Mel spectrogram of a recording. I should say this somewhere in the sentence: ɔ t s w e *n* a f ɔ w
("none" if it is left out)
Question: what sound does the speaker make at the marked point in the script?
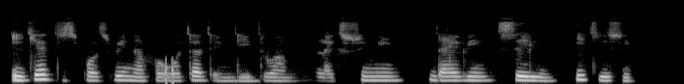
n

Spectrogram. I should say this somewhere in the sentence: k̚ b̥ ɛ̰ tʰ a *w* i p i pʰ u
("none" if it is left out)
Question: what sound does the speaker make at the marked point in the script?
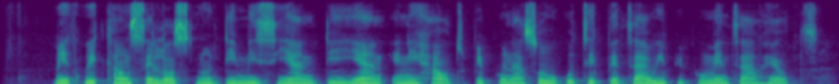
w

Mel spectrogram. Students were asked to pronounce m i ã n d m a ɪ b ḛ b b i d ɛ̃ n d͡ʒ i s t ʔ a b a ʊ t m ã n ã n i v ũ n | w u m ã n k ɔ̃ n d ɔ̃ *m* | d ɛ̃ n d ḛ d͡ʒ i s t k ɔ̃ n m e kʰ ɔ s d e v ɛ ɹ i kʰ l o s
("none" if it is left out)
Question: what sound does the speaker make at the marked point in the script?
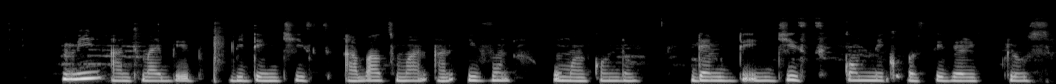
m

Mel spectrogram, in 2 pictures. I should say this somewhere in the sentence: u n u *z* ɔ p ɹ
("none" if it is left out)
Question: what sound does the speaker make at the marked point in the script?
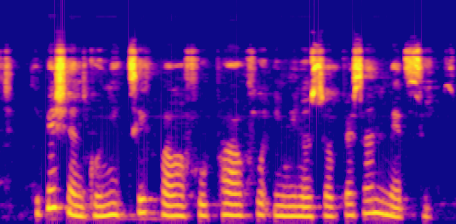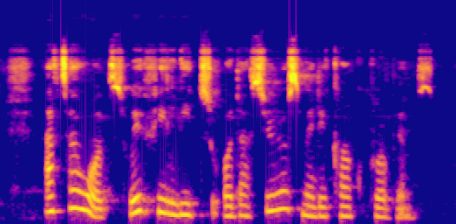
s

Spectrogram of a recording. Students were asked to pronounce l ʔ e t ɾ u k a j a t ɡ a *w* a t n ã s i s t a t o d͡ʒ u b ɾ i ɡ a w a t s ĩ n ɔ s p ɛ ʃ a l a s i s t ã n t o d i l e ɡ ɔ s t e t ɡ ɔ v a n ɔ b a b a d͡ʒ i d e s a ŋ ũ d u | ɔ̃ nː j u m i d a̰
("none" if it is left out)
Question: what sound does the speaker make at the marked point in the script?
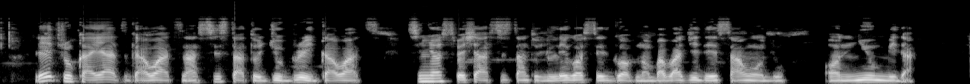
w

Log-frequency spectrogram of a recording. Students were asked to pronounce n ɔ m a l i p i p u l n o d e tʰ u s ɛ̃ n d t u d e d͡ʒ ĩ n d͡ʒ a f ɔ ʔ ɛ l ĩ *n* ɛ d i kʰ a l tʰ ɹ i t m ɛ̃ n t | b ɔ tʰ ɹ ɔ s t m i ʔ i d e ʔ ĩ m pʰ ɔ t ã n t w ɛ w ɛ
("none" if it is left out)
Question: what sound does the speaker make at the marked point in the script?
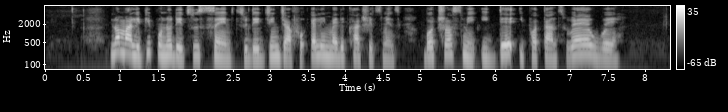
m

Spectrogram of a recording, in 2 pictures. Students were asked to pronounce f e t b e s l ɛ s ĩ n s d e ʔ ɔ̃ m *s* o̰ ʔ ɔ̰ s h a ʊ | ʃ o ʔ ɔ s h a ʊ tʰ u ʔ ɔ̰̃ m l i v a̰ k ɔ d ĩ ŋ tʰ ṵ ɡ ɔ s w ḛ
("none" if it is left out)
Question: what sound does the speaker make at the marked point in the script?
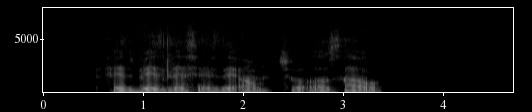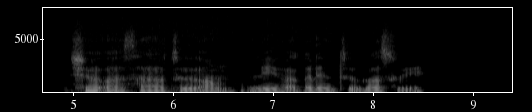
ʃ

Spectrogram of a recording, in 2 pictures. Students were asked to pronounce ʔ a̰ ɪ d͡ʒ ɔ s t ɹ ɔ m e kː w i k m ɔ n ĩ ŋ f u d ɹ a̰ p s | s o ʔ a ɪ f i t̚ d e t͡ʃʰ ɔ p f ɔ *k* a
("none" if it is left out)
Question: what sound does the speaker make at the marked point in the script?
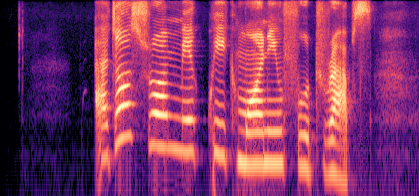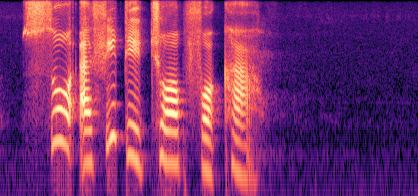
kʰ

